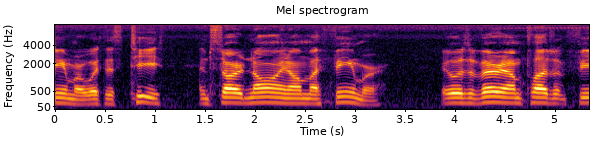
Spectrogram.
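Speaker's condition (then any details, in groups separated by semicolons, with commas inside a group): Cerebral palsy; spastic, affects walking and legs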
